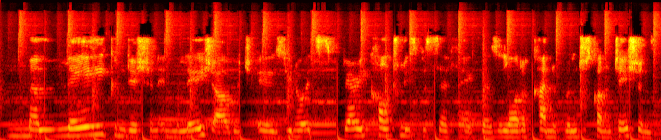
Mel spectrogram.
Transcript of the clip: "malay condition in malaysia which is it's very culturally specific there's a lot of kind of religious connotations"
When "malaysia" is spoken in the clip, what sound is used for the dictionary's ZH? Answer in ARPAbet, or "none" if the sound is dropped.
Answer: ZH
